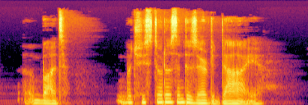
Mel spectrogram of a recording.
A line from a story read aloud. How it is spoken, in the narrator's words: she added in a quiet tone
